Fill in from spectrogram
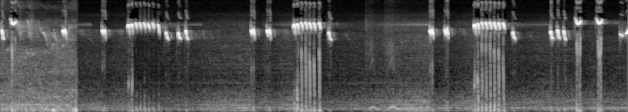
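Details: King konin lure song for bird trapping: short high trilled bursts and paired chirps separated by gaps of about a second, with faint low rustle at the start.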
